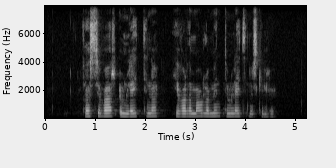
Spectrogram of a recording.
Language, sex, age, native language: Icelandic, female, 20-29, Icelandic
